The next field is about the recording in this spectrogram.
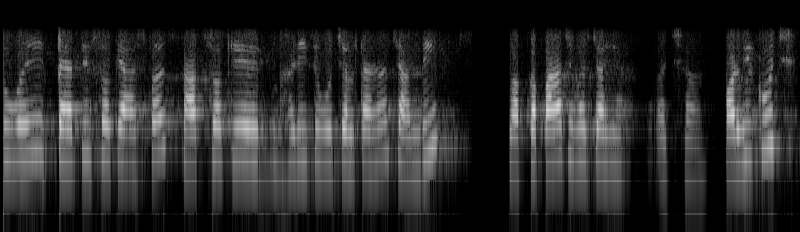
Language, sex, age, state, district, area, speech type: Hindi, female, 18-30, Bihar, Muzaffarpur, urban, conversation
